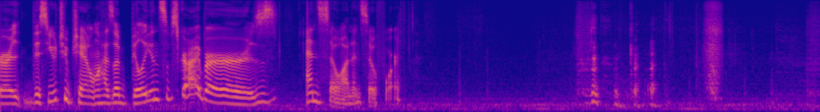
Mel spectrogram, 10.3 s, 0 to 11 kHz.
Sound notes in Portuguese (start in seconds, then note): 7.2 Risos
